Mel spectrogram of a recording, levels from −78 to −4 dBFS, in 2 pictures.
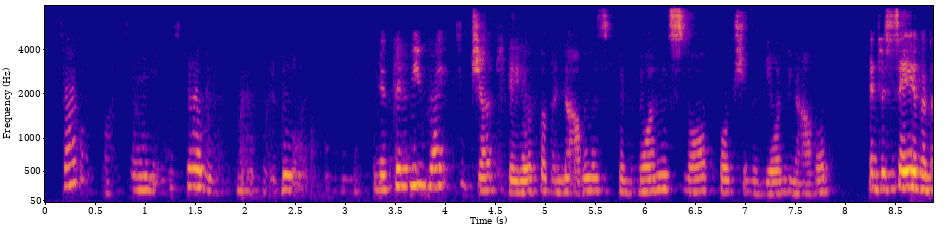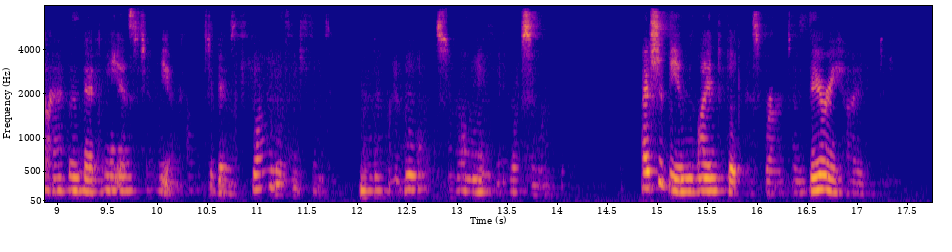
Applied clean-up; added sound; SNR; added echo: neural mask model DeepFilterNet 3.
